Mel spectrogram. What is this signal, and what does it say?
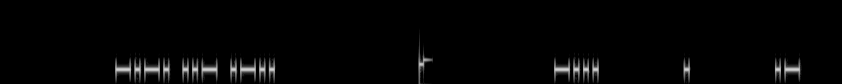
Morse code, heard as a keyed tone, about 25 wpm, 700 Hz. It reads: C U L B E A
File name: Top 90 QSO Elements - 6x Character Spacing - 25wpm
